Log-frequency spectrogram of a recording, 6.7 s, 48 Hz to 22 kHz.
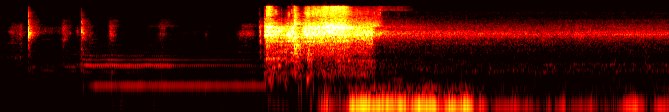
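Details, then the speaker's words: Engine started with a 3D-printed metering block, after every hole had to be drilled out larger and the block ground thinner on a belt sander; quiet hum, then it catches first try and settles into a steady, even run. "You hear that thing start? That is excellent."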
